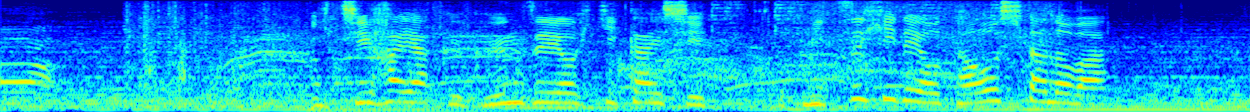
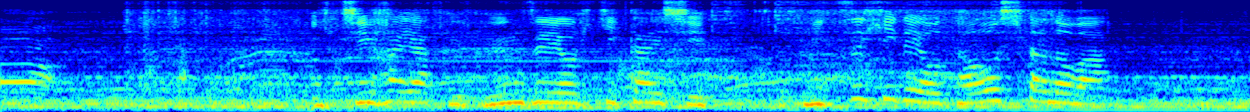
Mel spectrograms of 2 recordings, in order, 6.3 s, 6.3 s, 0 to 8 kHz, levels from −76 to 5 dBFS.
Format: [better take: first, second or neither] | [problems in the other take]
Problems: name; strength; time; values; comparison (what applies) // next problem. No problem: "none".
first | background sound (Bowed string instrument); 18 dB below the speech // room echo; dies away in 0.3 s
